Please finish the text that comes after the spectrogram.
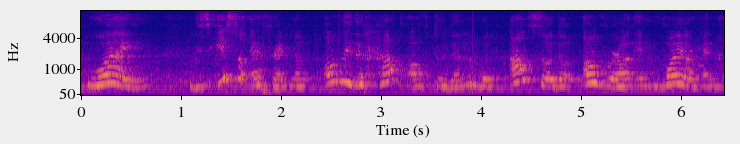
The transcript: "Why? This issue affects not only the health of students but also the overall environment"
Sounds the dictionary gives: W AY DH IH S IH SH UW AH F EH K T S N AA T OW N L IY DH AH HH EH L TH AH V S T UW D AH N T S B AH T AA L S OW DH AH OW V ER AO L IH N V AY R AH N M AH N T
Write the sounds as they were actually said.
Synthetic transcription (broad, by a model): W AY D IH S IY S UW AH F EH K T N AA T OW N L IY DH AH HH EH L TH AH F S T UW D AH N B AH T AA L S OW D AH OW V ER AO L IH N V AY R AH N M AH N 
